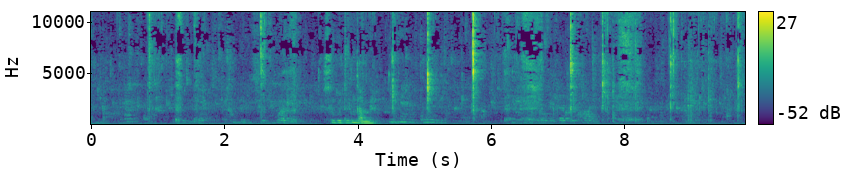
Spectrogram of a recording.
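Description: A young woman chews food noisily, close by.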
